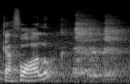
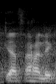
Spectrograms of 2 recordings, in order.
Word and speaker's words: كيف حالك: In Arabic, kaifa haluk? كيف حالك? Kaifa haluk? Yes. Kaifa haluk?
